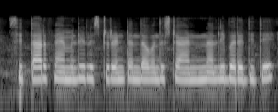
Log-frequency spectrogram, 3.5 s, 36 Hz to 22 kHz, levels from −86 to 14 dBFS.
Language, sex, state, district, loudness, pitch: Kannada, female, Karnataka, Bidar, -18 LUFS, 235 Hz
